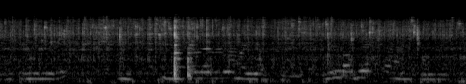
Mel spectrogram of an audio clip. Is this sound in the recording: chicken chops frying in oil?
yes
